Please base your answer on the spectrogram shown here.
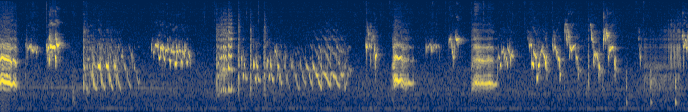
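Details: Budgerigars chatter and warble in choppy phrases, mixing raspy buzzes, rapid ticking runs and short whistled squeaks, with frequent brief gaps between the bursts.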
